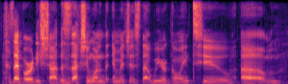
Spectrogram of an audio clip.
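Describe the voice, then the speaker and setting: A woman with a somewhat low-pitched voice talks easily and conversationally, laughing often as she walks viewers through her process. She comes from Arizona and says "y'all" now and then. Faint room noise sits under the recording. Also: flat delivery, fast talker, gravelly. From United States (Phoenix, Arizona). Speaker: guest portrait photographer. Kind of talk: casual livestream tutorial chat. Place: studio in San Francisco.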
